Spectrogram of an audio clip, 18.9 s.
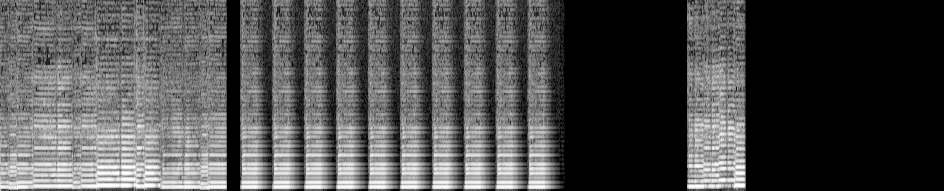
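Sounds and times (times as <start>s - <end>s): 
alto saxophone: 0.0s - 11.1s, 13.8s - 15.0s.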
